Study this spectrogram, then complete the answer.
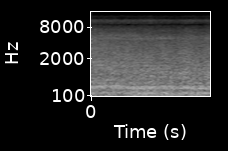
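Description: Dense, steady buzzing of many honeybees at an open hive, a close, continuous drone with no talk over it.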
